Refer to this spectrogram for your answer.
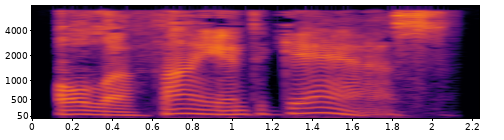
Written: olefiant gas

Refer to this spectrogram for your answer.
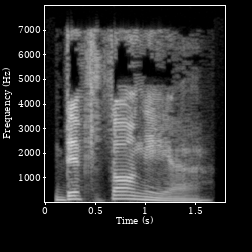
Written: diphthongia

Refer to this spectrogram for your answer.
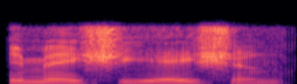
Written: emaciation

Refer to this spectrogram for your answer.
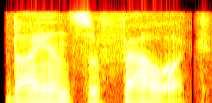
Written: diencephalic

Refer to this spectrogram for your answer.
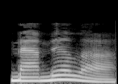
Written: mammilla

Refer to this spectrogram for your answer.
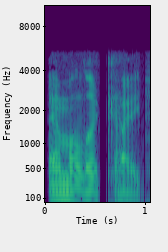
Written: Amalekite

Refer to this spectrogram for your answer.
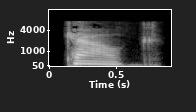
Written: calc

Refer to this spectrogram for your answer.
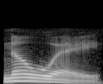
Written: noway

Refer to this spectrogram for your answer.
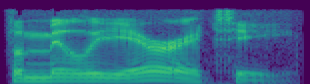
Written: familiarity

